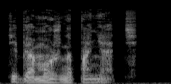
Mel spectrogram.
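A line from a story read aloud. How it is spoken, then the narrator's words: Quiet. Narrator (Russian): тихо проговорил Дамблдор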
